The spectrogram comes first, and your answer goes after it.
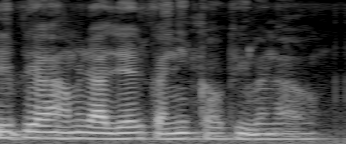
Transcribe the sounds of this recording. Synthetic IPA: kɪɾpjaɦəmɾaleɾkənikɔːpʰibənaːo

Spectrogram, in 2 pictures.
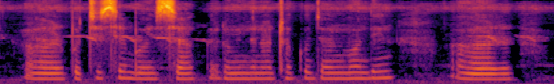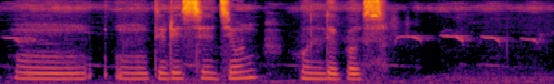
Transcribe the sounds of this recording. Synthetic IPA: aɾpət͡ʃisebɔjsakɾobind̪ɔnaʈʰakud͡ʒɔnmɔd̪in | aɾ | t̪iɾised͡ʒun | huld̪ibɔs

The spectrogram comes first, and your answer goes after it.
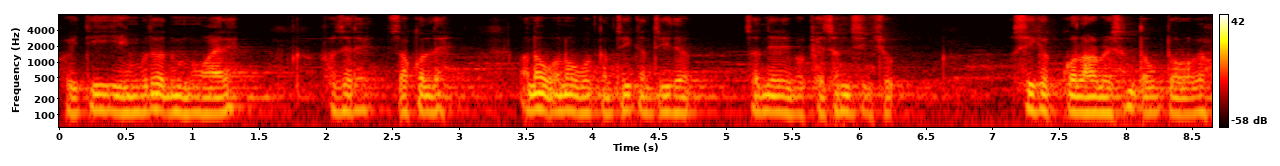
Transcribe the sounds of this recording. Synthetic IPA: hojtijeŋbɐdɐːdumnuŋajɾe | pʰɐzɐɾesakʰotle | ɐ̰nɐwɐnowbɐkɐntɾikɐntɾidɐ | t͡ʃɐniɾɐjbɐpʰesʰɐnsiŋsu | ɐsiɡɐkolabɾesɐntow̚towɾɐɡɐ

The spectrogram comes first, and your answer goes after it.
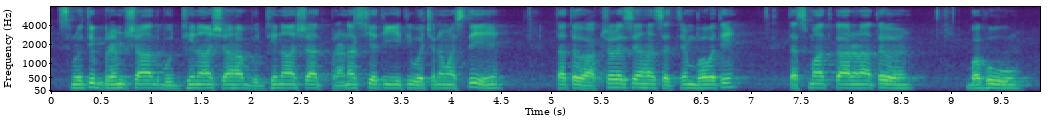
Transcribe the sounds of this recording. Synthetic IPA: smɾut̪ibɾɐmʂaːt̪bud̪ʱːinaːʃɐɦɐ̆bud̪ʱːinaːʃaːt̪pɾɐɳ̃ɐsjɐt̪iːt̪iʋɐt͡ʃɐnɐmɐst̪i | t̪ɐt̪ɐɐkʂɐɾɐsjɐɦɐ̆sɐt̪jɐmbʱɐʋɐt̪i | t̪ɐsmaːt̪kaːɾɐɳaːt̪ɐ | bɐɦu

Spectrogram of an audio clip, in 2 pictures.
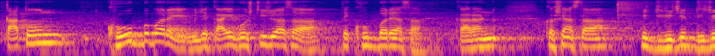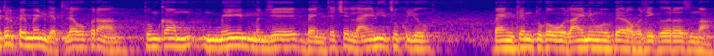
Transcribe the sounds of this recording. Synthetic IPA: t̪at̪uːnkʰuːbbəɾɛ̃m̤əɳd͡zekaɦiːɡoʂʈiːd͡ʑiəsat̪ekʰuːp̚bəɾɛ̃əsa̰ | kaɾəɳkəɕɛ̃əst̪ak̪iɖɖid͡ʑɖid͡ʑiʈəlpemẽɳʈɡʱet̪ljaupɾãnt̪ːumkamenm̤əɳd͡zebɛ̃ŋkat͡ɕelajnit͡sukljo | bɛ̃ŋkẽnt̪ukalajniŋubjaɾapad͡ʑiɡəɾəd͡zna̰

